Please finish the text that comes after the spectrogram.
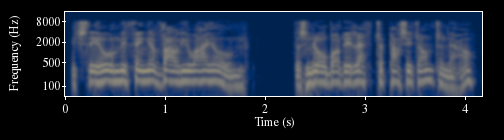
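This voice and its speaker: A man voicing a grieving middle-aged mother with a Yorkshire accent, who talks in a gentle, fretful and homely way. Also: medium pitch, fairly quick, no room sound, pitched above the performer's own voice, lightly acted. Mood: sorrowful. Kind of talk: audiobook character voice.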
